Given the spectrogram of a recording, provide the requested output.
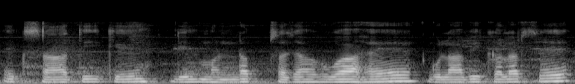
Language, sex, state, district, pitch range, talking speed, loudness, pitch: Hindi, male, Uttar Pradesh, Lucknow, 115-125 Hz, 115 wpm, -19 LUFS, 120 Hz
